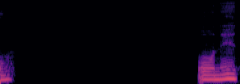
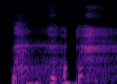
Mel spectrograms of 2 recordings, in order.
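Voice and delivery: very soft, breath-only snicker; quiet chuckle; 13 dB quieter than usual. Acted. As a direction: snicker under your breath. Amused at sister's imagined embarrassment. (息だけの忍び笑い)

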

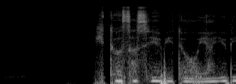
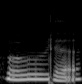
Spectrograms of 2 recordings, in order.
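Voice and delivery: ordinary talk

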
